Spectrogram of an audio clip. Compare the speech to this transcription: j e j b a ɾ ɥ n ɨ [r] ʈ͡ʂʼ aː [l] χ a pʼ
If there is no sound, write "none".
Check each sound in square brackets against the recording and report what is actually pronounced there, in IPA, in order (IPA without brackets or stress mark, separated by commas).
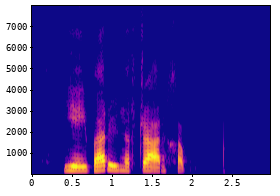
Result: r, r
